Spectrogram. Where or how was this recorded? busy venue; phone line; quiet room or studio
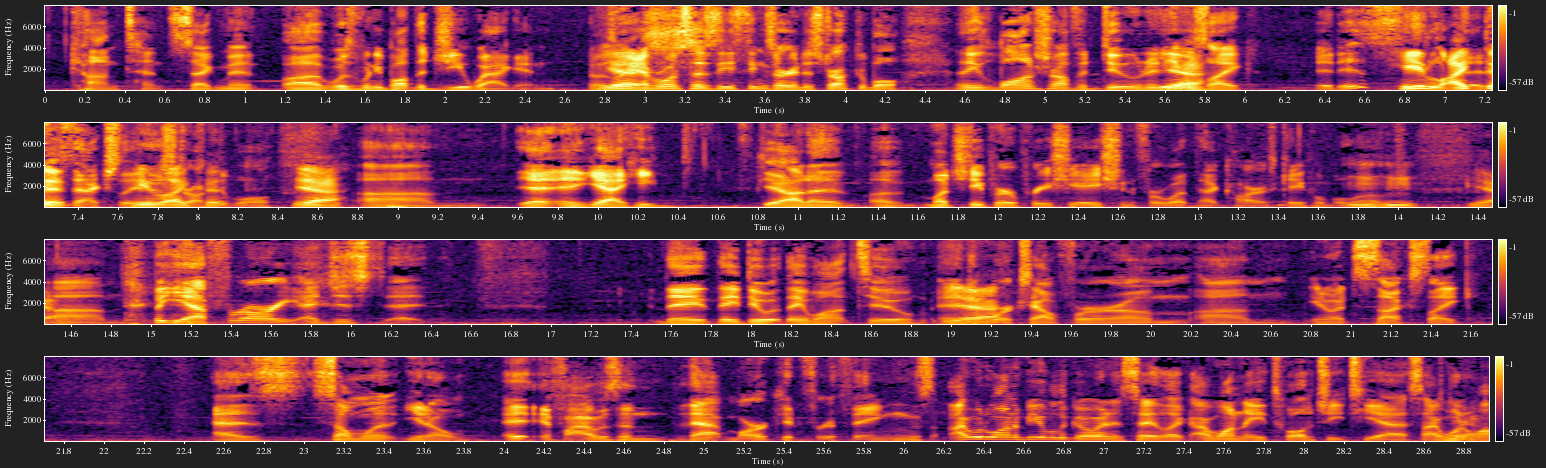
busy venue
